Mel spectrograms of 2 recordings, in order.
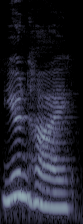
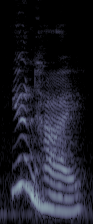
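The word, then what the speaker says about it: Unhei: Kim then turned to Joey she nodded slowly yes it's pronounced you and I and it means grace mr. Kim added you Dan hi Joey said slowly and this time perfectly it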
